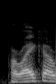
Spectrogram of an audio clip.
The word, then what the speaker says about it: Peraica: Parika rhymes with America.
